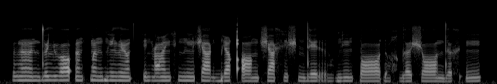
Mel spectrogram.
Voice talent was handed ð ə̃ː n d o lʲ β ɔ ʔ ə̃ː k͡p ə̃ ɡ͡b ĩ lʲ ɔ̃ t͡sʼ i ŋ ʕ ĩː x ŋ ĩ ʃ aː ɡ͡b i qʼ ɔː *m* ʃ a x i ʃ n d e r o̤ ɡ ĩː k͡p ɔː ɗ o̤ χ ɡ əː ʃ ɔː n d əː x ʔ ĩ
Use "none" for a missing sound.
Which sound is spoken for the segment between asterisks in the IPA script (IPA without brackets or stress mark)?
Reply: ŋ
